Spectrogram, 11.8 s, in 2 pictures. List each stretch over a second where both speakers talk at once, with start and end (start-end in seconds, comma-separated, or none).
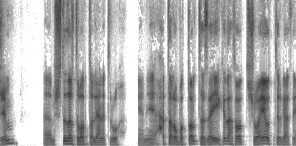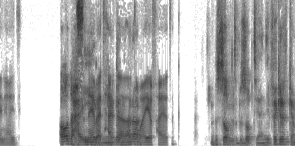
7.3-8.8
